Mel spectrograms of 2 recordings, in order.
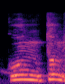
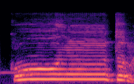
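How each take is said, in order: First: The first vowel is kept short. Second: The first vowel is stretched out long. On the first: The speaker calls it right. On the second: The speaker calls it wrong.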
